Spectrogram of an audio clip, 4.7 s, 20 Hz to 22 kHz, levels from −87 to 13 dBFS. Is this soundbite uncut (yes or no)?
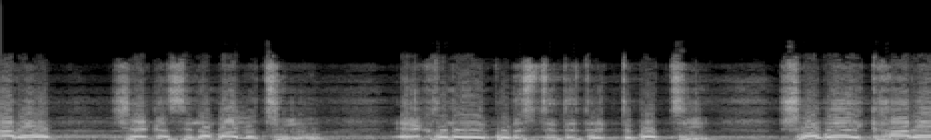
yes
